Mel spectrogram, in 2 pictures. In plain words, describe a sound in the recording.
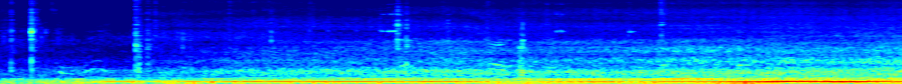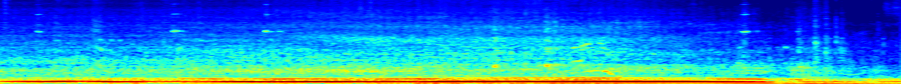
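A pickup truck engine runs with a low rumble, then drops off.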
